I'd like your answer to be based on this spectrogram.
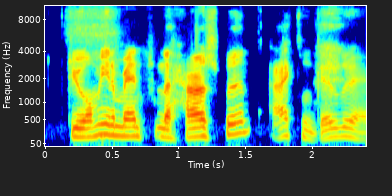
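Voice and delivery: put-on American accent like an old-time seller. Asked to do it again, repeat the line in a put-on american accent. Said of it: "Can you do it again?".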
